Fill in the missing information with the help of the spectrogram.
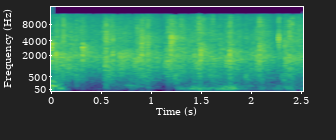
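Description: Audience applause, a dense, steady patter of many hands clapping at a fairly loud, even level throughout, with no voices standing out.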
